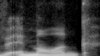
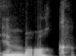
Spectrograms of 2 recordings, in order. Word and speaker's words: Imbolc: yeah in honor of imol um which is that's more of an Irish pronunciation um you might see it written more i m b o l c so you might hear it pronounced imul or something similar um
